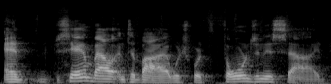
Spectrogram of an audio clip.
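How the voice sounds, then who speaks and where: A man's voice: mid-range voice, expressive, measured pace. A man who is a senior pastor, talking earnestly and casually in a devotional chat. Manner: earnest, lesson-drawing talk.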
